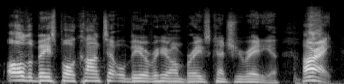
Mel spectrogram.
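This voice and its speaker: Man, sports show host, rambling folksy delivery, slightly raised pitch, dry close-miked sound. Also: lively intonation, fast, a bit bright, no echo. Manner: folksy, rambling, informal with Southern-style turns like y'all. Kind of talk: casual solo livestream sports commentary.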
